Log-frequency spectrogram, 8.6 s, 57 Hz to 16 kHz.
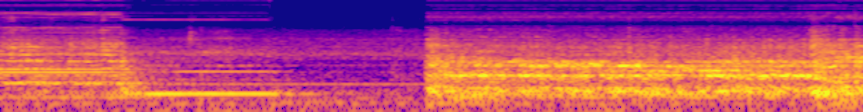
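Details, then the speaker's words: Plasma table with OpenBuilds BlackBox controller (replaced) and OpenBuilds power supply, NEMA 23 high-torque steppers; stepper tones start and stop, then buzzy hum with uneven stutter, jittering at the same spot each cut despite voltage adjustments and free-gliding lead screws. "sounds like the motors are being torqued to the max those are the nema 23 motors the high torque motors"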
